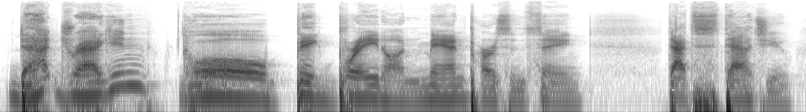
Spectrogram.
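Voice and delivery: put-on loud, childlike queen voice, proud of her dragon; simple dwarf queen. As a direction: boast like a dim little queen, loud.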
